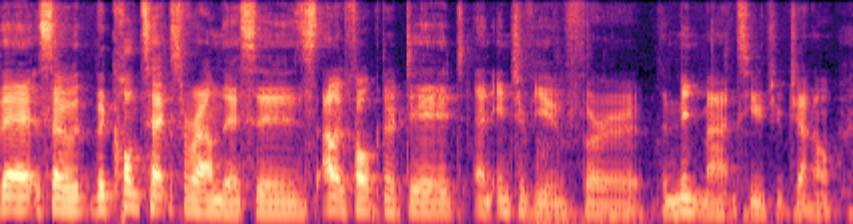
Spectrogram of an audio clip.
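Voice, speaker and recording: With a Bristol accent, a man at medium pitch speaks at a moderate pace with hardly any pauses and fairly even intonation. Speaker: YouTube interviewer. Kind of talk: video interview.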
